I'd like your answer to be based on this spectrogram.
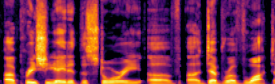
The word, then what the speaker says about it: Voigt: I think she says Voigt. I'm sure of it, because I've listened to her be introduced at the Met many times. Yes, it's Deborah Voigt. – Yeah, Deborah Voigt.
